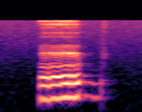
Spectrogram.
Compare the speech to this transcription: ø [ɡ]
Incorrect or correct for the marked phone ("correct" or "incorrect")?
incorrect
